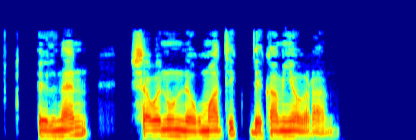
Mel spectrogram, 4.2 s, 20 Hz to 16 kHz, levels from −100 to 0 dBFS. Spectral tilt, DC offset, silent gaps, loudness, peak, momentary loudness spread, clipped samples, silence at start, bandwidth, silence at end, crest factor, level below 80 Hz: -6.5 dB/octave; under 0.1%; 0.92-0.98 s, 1.16-1.32 s; -19 LUFS; -2 dBFS; 9 LU; under 0.1%; 0.4 s; 7.6 kHz; 0.85 s; 18 dB; -54 dBFS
